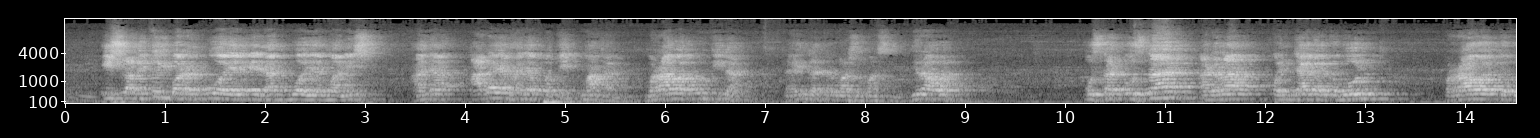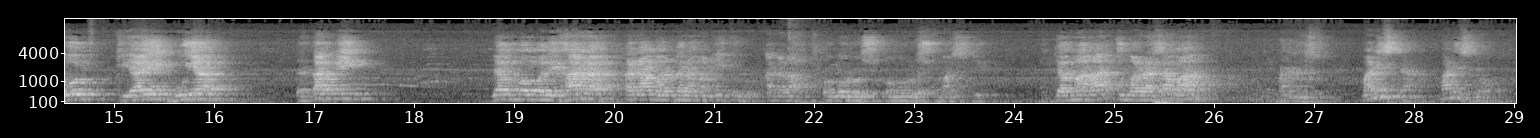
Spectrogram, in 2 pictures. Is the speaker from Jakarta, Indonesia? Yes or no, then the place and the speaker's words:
yes; Jakarta, Indonesia; saya ini orang luar, orang dari jauh, dari Jakarta ke sini, suku saya Manado, ya. Saya masuk Islam bersama istri dan 3 orang anak.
